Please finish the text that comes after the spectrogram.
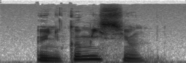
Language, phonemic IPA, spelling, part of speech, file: French, /kɔ.mi.sjɔ̃/, commission, noun, Fr-commission.ogg
- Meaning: 1. commission (fee charged by an agent or broker for carrying out a transaction) 2. message 3. errand, especially to buy usual supplies such as groceries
